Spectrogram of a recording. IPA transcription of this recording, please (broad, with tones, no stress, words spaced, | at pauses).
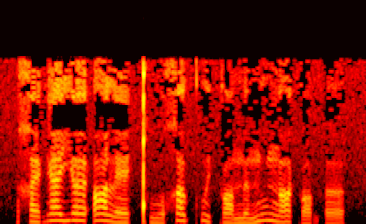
χɛ˧ɡæ˦jɜ˦ʔɑ˦ lɛ˨ ǃʰu˨χʌ˦kʷʰɪ˦˨ kɒ˨n̪ə˨n̪u˦ŋɑ˧ kɒ˨ɡʔʌ˨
